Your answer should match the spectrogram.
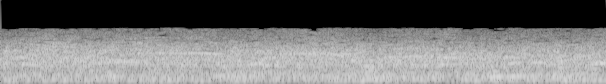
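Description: A baseball crowd applauds as batter Hadley comes up in the third inning, a loud, steady wash of clapping mixed with murmuring voices that holds evenly for about three seconds without a break.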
